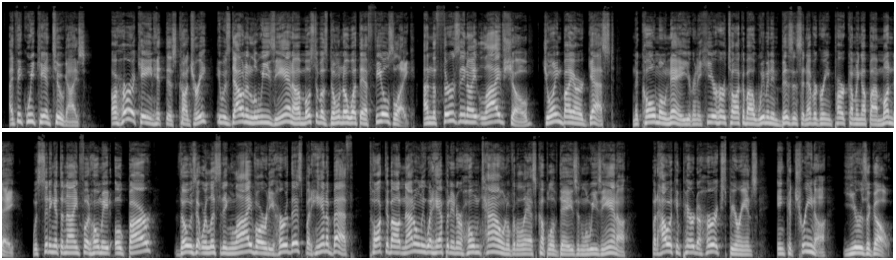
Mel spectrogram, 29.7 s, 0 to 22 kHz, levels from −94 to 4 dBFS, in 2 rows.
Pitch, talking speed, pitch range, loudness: 175 Hz, 205 wpm, 150-195 Hz, -20 LUFS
